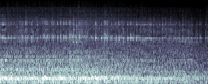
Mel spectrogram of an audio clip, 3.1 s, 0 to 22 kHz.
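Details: Subaru Outback 3.6R at idle with a fast, fairly even light rattle, about four per second, over a constant hum; engine rattle, source undetermined.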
